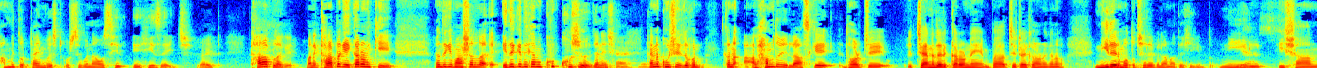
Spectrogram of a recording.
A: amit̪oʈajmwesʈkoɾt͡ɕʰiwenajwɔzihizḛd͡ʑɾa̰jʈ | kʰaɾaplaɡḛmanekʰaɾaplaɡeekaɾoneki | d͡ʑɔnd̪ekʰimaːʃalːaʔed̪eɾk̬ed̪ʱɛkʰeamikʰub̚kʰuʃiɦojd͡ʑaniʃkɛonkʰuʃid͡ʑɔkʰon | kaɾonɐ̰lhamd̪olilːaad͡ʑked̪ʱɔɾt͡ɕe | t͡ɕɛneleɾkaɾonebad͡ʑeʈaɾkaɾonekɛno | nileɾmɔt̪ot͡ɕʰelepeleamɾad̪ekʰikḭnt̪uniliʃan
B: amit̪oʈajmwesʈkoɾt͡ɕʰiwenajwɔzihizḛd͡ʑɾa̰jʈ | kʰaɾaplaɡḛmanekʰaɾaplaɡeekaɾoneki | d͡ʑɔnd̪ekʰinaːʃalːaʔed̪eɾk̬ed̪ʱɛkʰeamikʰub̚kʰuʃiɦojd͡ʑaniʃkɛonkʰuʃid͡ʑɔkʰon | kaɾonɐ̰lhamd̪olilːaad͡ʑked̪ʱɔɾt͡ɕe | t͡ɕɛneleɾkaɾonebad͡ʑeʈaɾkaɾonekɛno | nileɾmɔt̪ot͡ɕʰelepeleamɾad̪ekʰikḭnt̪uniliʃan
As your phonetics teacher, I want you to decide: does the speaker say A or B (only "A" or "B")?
A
